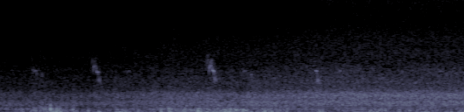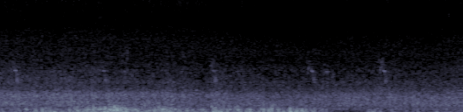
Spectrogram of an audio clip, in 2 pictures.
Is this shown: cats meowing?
no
